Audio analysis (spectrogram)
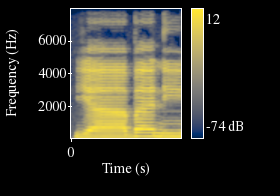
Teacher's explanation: مد منفصل جائز، اس کو 3 الف کی مقدار کھینچ کر پڑھیں گے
